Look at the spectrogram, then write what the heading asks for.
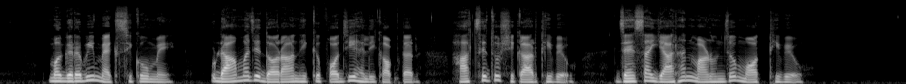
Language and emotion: Sindhi, neutral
